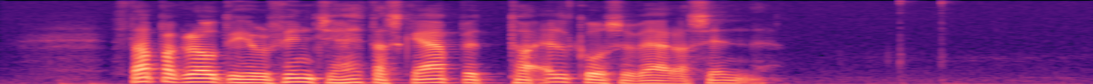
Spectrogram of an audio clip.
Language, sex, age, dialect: Faroese, male, 61+, Suðurstreymoy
